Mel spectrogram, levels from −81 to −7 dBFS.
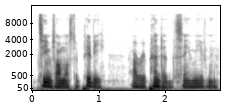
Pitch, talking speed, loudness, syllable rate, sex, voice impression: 100 Hz, 210 wpm, -18 LUFS, 6.9 syllables/s, male, masculine, adult-like, weak, dark, halting, calm, friendly, reassuring, kind, modest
